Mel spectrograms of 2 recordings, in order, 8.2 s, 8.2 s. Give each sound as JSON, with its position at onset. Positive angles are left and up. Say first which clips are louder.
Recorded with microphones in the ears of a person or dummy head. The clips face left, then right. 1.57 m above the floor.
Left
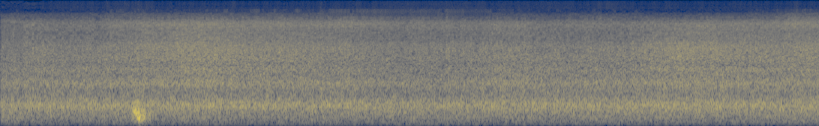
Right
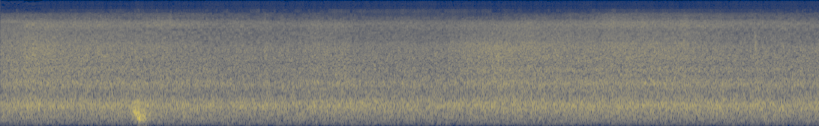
{"t": 1.3, "sound": "a whoosh", "louder": "left 2 dB", "side_deg": 10, "distance_m": 0.5}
